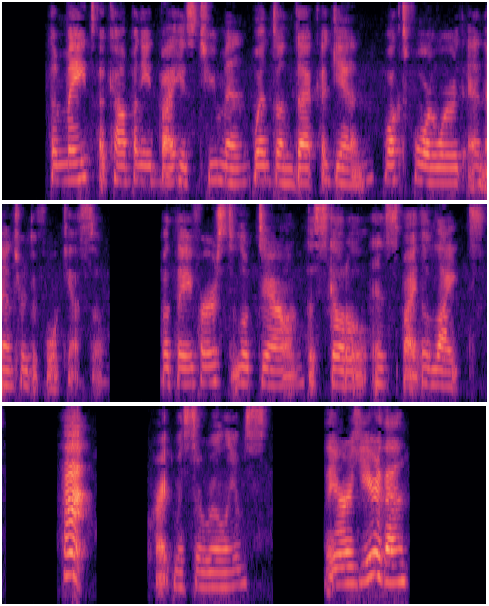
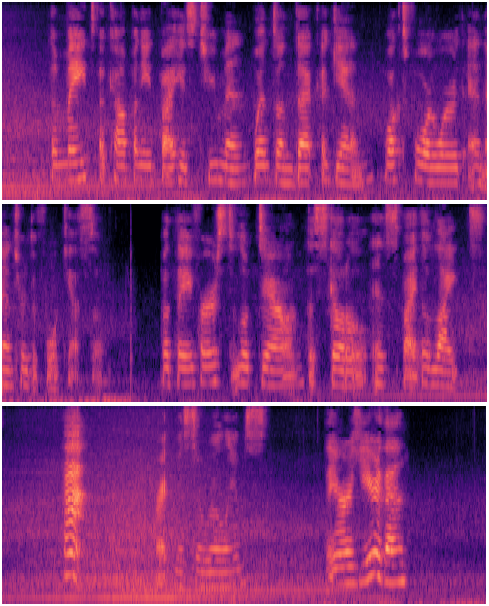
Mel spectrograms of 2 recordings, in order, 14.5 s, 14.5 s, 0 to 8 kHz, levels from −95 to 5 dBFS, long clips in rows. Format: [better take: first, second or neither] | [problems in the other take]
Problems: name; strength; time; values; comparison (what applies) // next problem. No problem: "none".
first | background sound (Car passing by); 14 dB below the speech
